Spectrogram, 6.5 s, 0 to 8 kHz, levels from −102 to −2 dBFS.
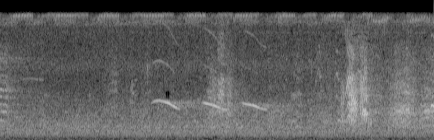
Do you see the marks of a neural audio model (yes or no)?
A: no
